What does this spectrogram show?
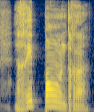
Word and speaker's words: répondre: E aqui responder na forma infinitiva, nós falamos repondra.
